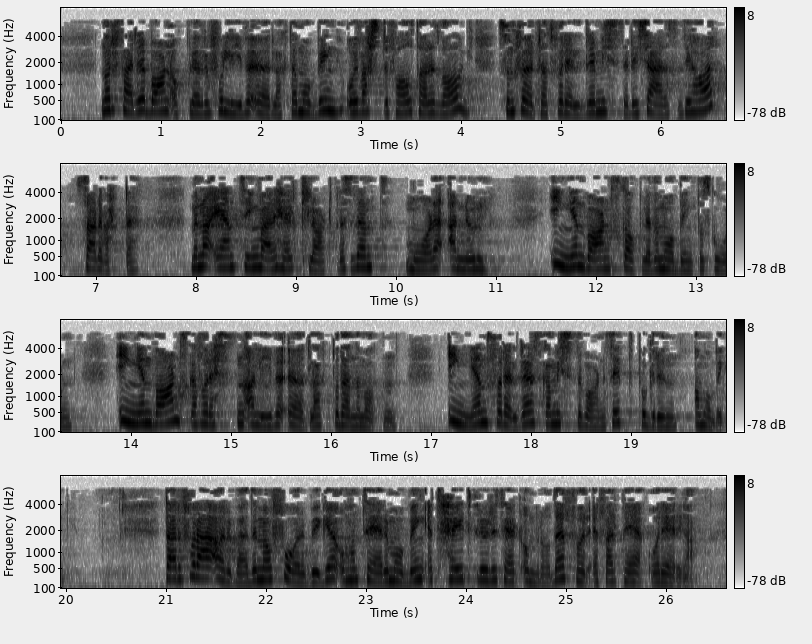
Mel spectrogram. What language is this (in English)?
Norwegian Bokmål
